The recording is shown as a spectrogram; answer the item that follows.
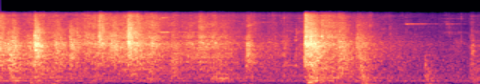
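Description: Plasma-cutter dust pan tipped on its chains, dumping fine plasma dust and steel slag onto the floor in a rushing, rattling pour. Two loud crashes stand out, one as the pour starts and one about two and a half seconds in.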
